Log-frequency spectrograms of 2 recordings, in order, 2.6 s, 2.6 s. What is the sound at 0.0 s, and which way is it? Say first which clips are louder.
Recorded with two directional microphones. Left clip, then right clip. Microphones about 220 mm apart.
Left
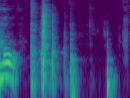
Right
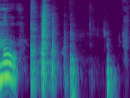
Speech: right 3 dB; 45° right (ahead or behind).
